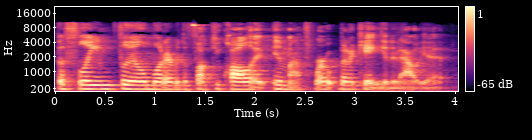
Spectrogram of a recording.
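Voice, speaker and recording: Raspy, hoarse young woman chatting. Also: fairly low pitch, completely flat delivery, a little fast. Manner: talkative, chatty, leads the conversation. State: hoarse from a cold. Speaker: podcast co-host. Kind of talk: casual chat. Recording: echoey room.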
